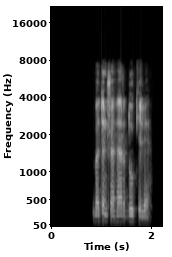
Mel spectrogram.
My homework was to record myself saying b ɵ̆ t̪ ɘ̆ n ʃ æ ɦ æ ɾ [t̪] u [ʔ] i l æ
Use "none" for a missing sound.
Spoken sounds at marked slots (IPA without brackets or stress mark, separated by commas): d̪, k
